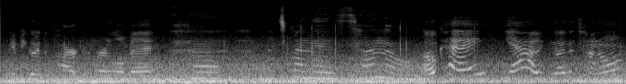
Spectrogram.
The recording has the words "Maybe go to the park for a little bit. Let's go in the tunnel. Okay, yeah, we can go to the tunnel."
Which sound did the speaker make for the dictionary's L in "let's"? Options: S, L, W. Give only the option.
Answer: W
